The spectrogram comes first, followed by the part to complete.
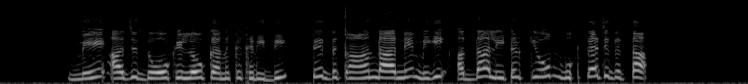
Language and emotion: Dogri, happy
